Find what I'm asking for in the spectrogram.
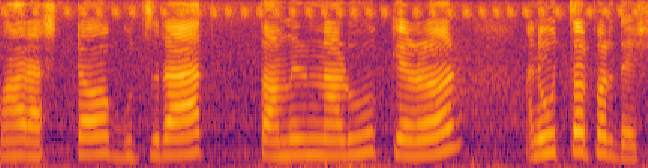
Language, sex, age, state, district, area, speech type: Marathi, female, 30-45, Maharashtra, Amravati, urban, spontaneous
